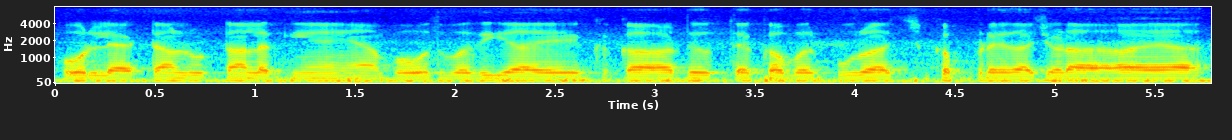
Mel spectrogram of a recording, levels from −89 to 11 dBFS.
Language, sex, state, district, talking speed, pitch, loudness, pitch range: Punjabi, male, Punjab, Kapurthala, 185 wpm, 105 Hz, -18 LUFS, 105-110 Hz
